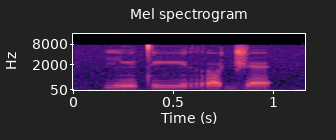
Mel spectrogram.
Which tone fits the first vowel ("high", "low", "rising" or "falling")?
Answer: high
